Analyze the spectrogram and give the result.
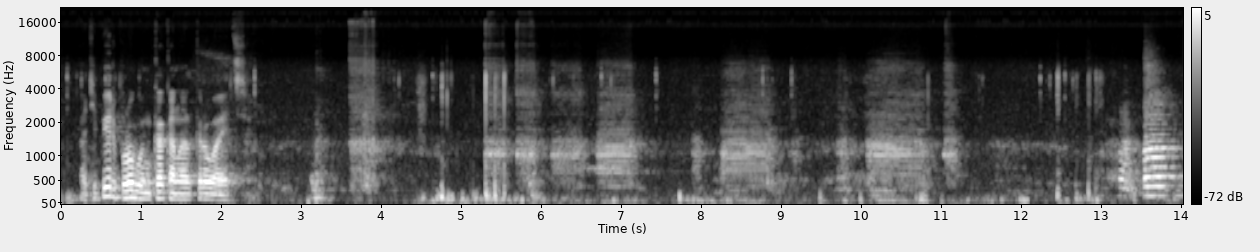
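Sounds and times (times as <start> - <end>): metal door creaking: 13.0 - 14.0.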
